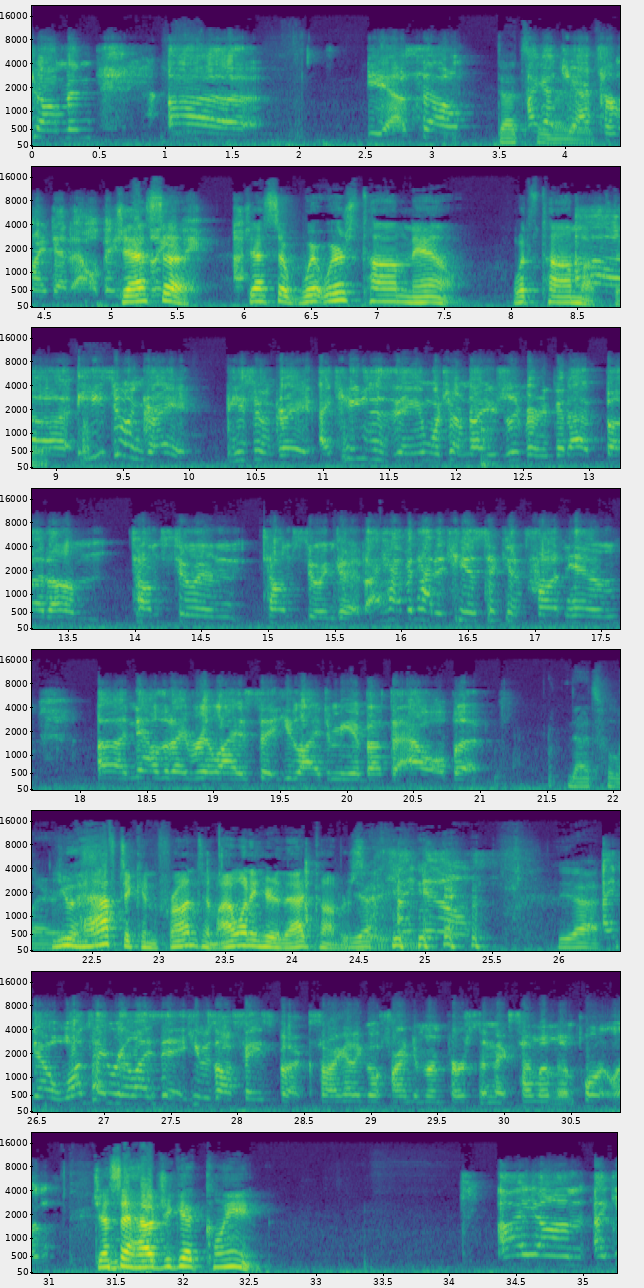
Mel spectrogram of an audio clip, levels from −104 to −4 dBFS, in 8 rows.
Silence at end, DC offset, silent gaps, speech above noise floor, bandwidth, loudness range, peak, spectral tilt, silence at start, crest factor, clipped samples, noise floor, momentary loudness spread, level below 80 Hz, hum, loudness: 0 s; under 0.1%; none; 29 dB; 16 kHz; 8 LU; -2 dBFS; -3.5 dB/octave; 0 s; 22 dB; under 0.1%; -51 dBFS; 12 LU; -50 dBFS; none; -22 LUFS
